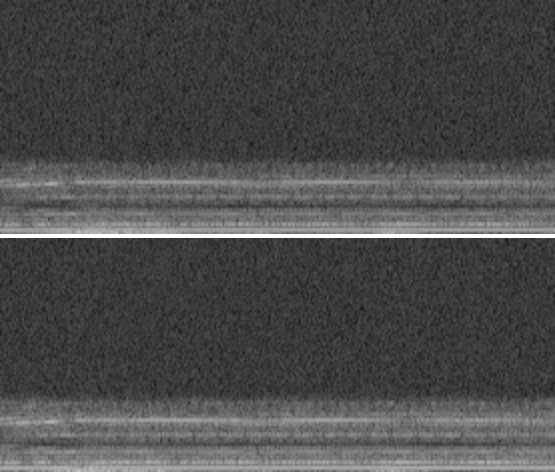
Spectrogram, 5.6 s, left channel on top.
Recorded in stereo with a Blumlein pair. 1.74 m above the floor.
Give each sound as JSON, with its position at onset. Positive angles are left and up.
{"t": 0.0, "sound": "a machine running", "azimuth_deg": -10}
